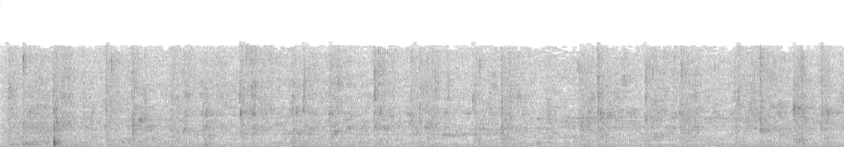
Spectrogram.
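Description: Water running in a fish tank, with a steady electric hum from its pump throughout; one sharp click about half a second in.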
